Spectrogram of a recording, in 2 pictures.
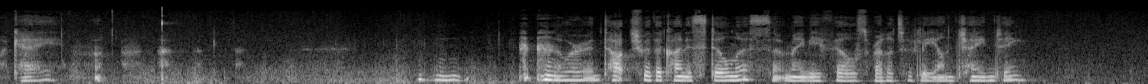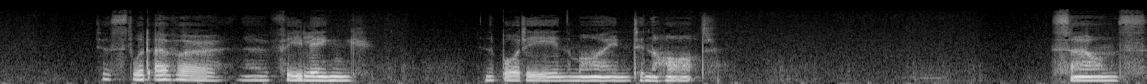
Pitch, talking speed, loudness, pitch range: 180 Hz, 75 wpm, -15 LUFS, 170-195 Hz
